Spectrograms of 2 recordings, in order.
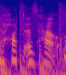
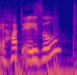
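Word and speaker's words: Hotazel: Google Maps can't find hot as hell. – Well, it's spelled differently. It's like hot as hell. – Yeah, like a Z, not an H.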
